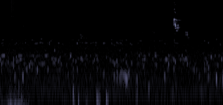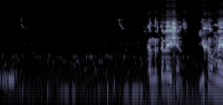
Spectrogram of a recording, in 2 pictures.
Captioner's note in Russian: птички щебечут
